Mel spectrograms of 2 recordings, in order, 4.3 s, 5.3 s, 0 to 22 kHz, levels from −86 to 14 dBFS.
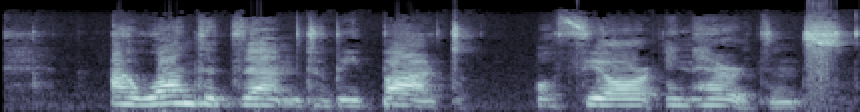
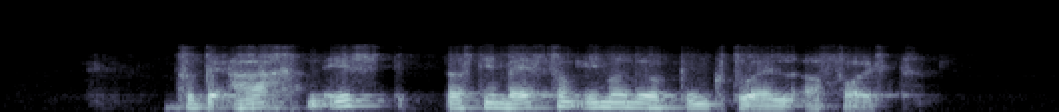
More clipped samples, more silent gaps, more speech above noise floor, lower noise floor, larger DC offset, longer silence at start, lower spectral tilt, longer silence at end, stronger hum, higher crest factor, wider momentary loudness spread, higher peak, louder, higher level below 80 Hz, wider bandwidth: first, 0.2% vs under 0.1%; neither; second, 26 dB vs 65 dB; second, -37 dBFS vs -81 dBFS; neither; second, 0.05 s vs 0.85 s; second, -2 dB/octave vs -7.5 dB/octave; second, 0.05 s vs 0.9 s; neither; about the same, 12 dB vs 16 dB; about the same, 9 LU vs 8 LU; about the same, 0 dBFS vs -2 dBFS; first, -10 LUFS vs -17 LUFS; about the same, -54 dBFS vs -50 dBFS; first, over 20 kHz vs 4.8 kHz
